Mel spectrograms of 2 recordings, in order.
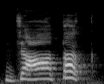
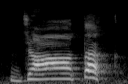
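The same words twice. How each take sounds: First: Said in the usual way. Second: जातक drawn out very slowly, syllable by syllable; slow, careful जातक for the learners; slowly sounded out. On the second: Shown as a demonstration. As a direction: stretch जातक so the ending अक is clearly heard. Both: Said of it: "देखिए यहाँ आप उच्चारण भी करते हो".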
